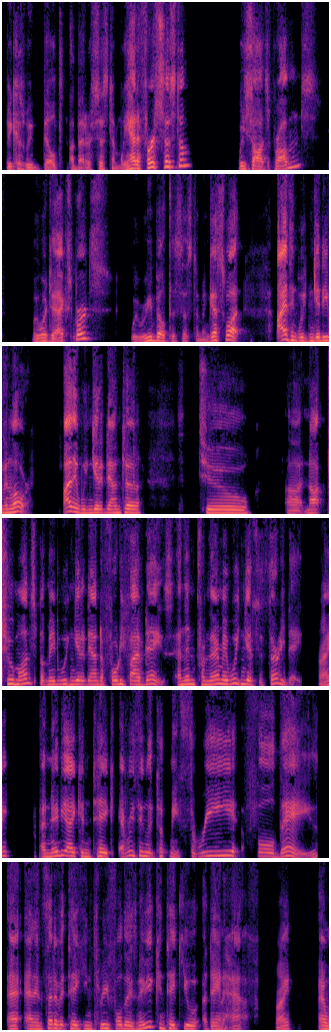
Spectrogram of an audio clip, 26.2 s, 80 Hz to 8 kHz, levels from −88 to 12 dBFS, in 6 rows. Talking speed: 235 wpm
